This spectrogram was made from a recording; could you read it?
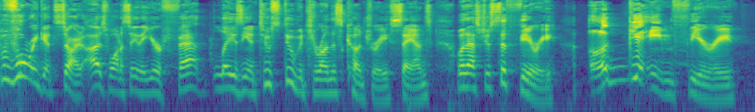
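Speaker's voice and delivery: high, swooping show-host voice. Reading an old election script in a MatPat impression. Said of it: "Can I do my MatPat impression?".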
